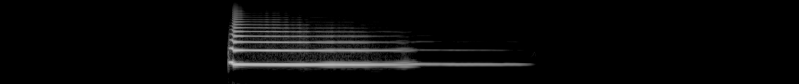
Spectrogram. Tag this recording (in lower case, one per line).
trumpet
brass instrument
musical instrument
music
